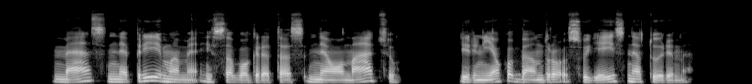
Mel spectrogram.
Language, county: Lithuanian, Šiauliai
